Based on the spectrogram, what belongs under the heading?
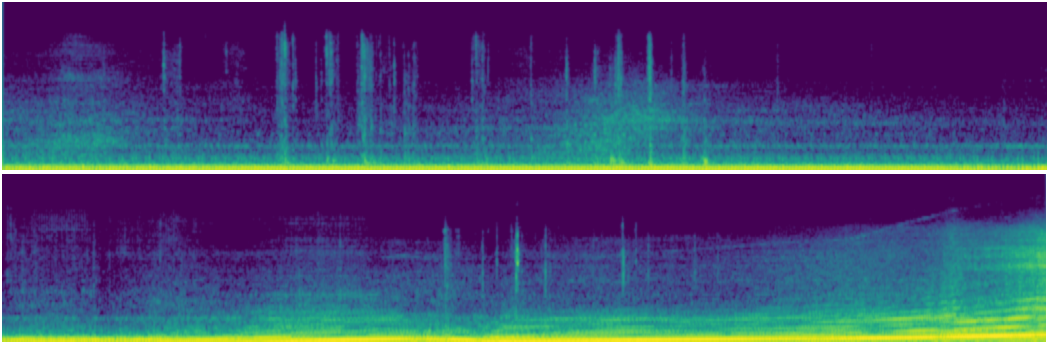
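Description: Turbocharged Subaru STI flat-four with a Cobb titanium exhaust running under way: a steady low drone with a few sharp clicks, then about ten seconds in it pulls hard, revs climbing, dropping briefly at a gear change, and climbing again to the end.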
